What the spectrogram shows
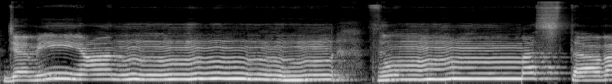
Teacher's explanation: یہاں پر سا کا خیال رکھنا ہے، اس کو سین نہیں پڑھنا، سیٹی نہیں بجانی ، سا کے اوپر پیش ہے، آگے میم مشدد ہے، میم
